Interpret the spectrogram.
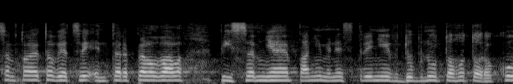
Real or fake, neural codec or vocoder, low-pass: fake; codec, 16 kHz, 8 kbps, FreqCodec, smaller model; 7.2 kHz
